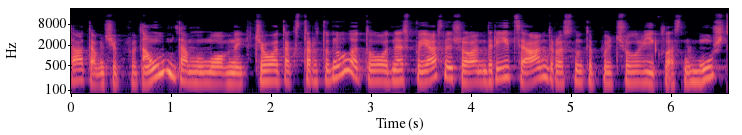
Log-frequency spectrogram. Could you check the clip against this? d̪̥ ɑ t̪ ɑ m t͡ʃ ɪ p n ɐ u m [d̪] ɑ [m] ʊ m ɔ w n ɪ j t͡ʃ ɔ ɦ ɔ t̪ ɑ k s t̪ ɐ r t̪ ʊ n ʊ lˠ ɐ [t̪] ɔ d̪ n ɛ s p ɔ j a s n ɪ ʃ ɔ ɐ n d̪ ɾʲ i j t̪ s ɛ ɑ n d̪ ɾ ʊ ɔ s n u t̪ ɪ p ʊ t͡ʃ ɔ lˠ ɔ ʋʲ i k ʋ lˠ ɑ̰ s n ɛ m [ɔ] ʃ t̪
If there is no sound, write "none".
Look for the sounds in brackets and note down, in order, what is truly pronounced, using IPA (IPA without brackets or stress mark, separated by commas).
t̪, m, t̪, u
